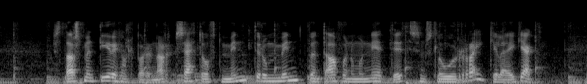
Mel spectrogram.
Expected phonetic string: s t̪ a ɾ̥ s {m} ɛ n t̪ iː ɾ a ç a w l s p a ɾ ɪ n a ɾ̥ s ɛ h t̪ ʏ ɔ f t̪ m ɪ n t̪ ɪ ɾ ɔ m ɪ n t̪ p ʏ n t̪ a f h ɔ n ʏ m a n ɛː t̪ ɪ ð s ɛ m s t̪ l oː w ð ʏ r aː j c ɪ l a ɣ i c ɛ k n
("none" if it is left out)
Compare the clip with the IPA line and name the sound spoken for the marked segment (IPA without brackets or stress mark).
m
